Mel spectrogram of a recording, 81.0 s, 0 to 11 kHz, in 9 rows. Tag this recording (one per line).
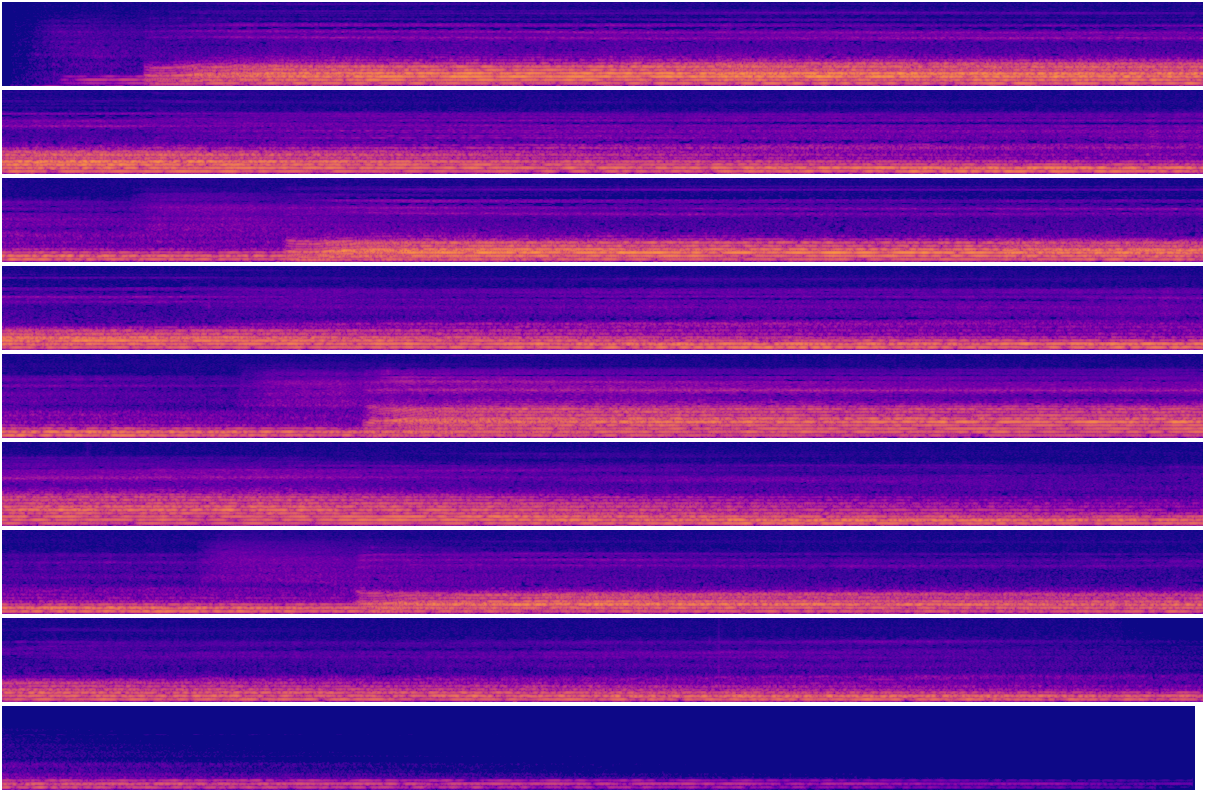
528Hz
Aum
Meditation
Voice
Om
mantra
Man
